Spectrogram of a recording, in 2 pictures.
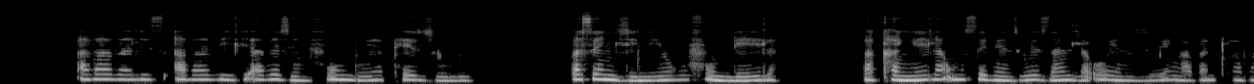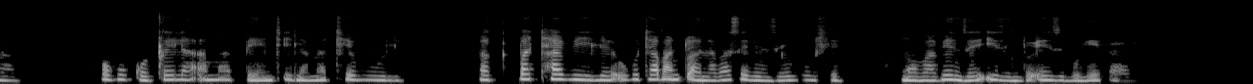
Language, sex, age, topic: North Ndebele, female, 36-49, education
